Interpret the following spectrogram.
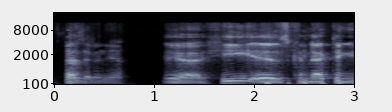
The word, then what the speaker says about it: Fessenden: I always mispronounce his name. Larry Fessenden. Yeah, Fessenden. Fessenden, yeah.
